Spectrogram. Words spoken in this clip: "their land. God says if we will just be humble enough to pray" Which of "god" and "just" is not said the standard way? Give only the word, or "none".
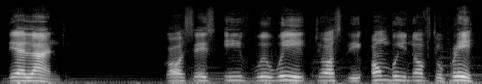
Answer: none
